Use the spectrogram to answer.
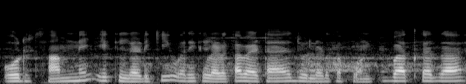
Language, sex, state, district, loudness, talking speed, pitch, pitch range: Hindi, male, Delhi, New Delhi, -17 LUFS, 220 wpm, 155 Hz, 140-160 Hz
